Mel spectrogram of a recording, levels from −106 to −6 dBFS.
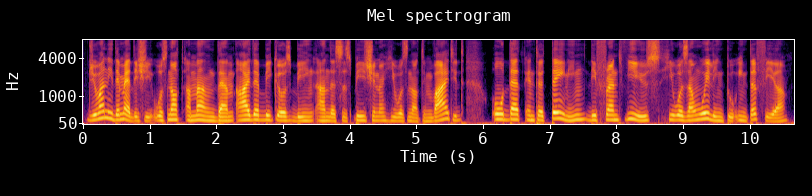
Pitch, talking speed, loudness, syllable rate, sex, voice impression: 155 Hz, 145 wpm, -19 LUFS, 5.0 syllables/s, male, masculine, adult-like, slightly refreshing, sincere, slightly friendly, kind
